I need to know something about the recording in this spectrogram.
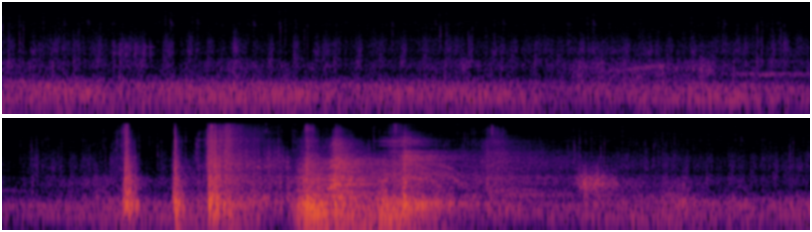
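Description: Footsteps run on a dirt floor.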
